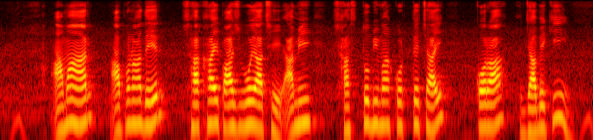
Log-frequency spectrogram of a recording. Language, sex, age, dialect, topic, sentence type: Bengali, male, 25-30, Northern/Varendri, banking, question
